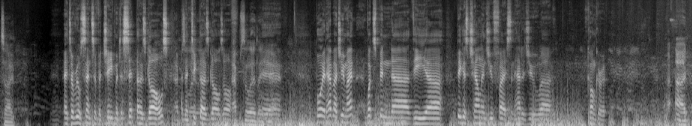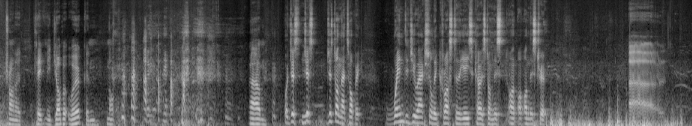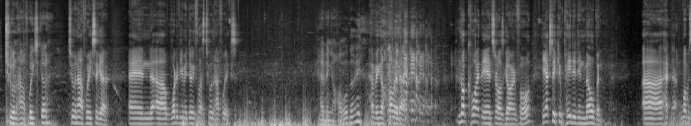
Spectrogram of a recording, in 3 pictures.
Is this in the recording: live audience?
yes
